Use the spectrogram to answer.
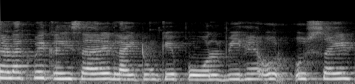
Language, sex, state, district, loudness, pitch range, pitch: Hindi, female, Maharashtra, Washim, -13 LUFS, 230-260 Hz, 250 Hz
